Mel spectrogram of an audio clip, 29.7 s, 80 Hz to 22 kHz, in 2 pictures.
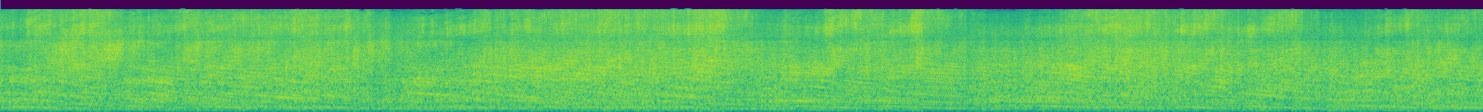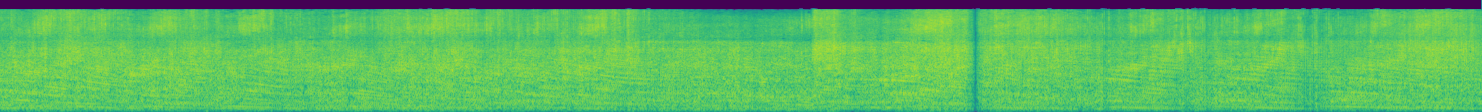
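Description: A pack of NASCAR stock cars racing past close by, their V8 engines loud and continuous, each engine note dropping in pitch as a car goes by, one after another.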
